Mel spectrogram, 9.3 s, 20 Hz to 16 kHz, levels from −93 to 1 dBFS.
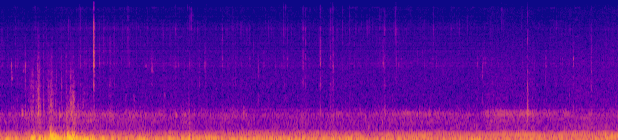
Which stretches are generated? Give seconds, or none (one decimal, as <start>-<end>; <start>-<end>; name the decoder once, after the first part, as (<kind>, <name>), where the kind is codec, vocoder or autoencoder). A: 0.0-7.3 (vocoder, Vocos); 8.0-8.4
